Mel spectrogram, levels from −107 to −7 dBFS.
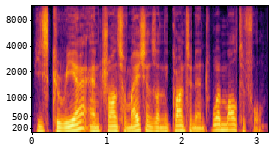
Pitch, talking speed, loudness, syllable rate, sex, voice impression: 120 Hz, 170 wpm, -16 LUFS, 6.0 syllables/s, male, very masculine, very adult-like, old, very thick, tensed, very powerful, slightly bright, slightly soft, muffled, fluent, slightly raspy, very cool, intellectual, very sincere, very calm, very mature, friendly, reassuring, unique, slightly elegant, very wild, slightly sweet, lively, very kind, slightly intense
